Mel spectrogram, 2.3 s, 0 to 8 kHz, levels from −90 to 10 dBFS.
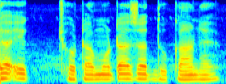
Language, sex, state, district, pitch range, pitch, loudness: Hindi, male, Jharkhand, Ranchi, 120-130 Hz, 125 Hz, -18 LUFS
